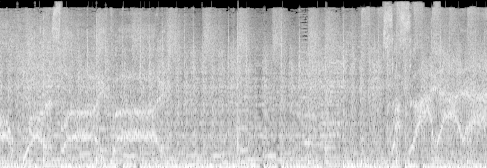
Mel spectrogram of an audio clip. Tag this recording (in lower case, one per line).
music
